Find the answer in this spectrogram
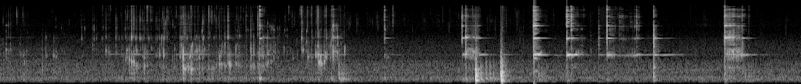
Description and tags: noises made while serving tea. Soundman OKM capsules into FEL preamp, iRiver H120 recorder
